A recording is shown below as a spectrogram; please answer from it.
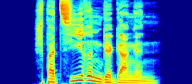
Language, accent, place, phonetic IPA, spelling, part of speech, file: German, Germany, Berlin, [ʃpaˈt͡siːʁən ɡəˌɡaŋən], spazieren gegangen, verb, De-spazieren gegangen.ogg
- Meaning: past participle of spazieren gehen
